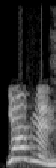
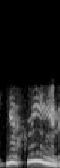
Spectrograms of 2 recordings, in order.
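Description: First: Yasmin with a z, yaz-mun; giving in to the caller's version; switched pronunciation. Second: Put-on child saying her name the usual way; first take of name. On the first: Retold or imitated. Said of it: "And then I was like". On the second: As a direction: say Yasmin as yes-min. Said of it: "I was like".

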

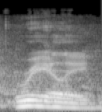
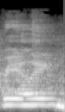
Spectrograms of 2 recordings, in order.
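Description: First: Said in the usual way. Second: Incredulous. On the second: Retold or imitated. Incredulous reply to cellmate.

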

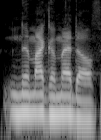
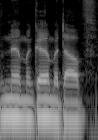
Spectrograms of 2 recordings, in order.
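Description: First: "Nurmagomedov" with MED stressed, nur-mag-o-MED-ov; correct pronunciation. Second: "Nurmagomedov" garbled as nur-ma-GUR-ma-dov; wrong pronunciation. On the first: Host showing correct names, "Nurmagomedov" as nur-mag-o-MED-ov. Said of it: "endeavour to pronounce names". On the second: Host showing others' mistake, "Nurmagomedov" as nur-ma-GUR-ma-dov. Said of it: "instead of". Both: Shown as a demonstration.

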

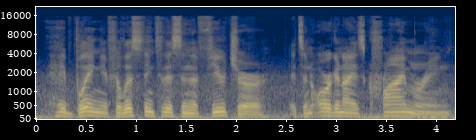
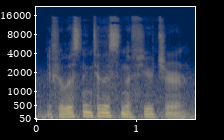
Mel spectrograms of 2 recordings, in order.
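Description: First: Clear, bright redo of the message to Bling; proper take. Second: Softer, quick, half-swallowed address to future self; hushed aside. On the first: Redoing the bit for future Bling, clearer. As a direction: say it up front this time. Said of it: "There we go. It's gonna sound like that". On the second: Talking to future Bling, quietly rushed. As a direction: mumble the message to future Bling. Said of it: "I ruined that bit". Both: Shown as a demonstration.

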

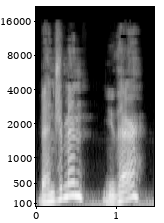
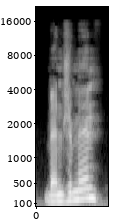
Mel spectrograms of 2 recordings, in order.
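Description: First: High, loud desperate call. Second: Higher, louder call. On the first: Father desperately calling for his son, loud high call. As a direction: shout out for him, hoping. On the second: Father calling for his lost son, loud call. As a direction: call out for him into the dark. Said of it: "I called out". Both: Acted.

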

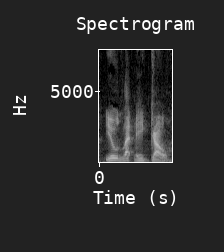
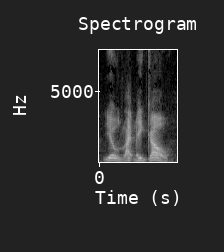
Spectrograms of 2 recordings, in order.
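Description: First: Slow, higher bratty demand; bully demanding Tom release him. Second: Slow, high, louder scream; bully screaming to be released. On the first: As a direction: demand it, dragging each word. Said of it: "demanded Andy". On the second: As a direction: scream it at him word by word. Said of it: "fairly screamed Andy". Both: A narrator's reading.

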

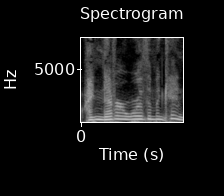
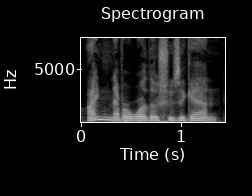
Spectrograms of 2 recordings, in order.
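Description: First: "I never wore them again" said higher, "wore" hit hard; incredulous emphasis on "wore"; emphatic repeat. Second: Said in the usual way. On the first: Real, not acted. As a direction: repeat it with disbelief, stressing "wore". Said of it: "Can you believe that?".

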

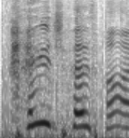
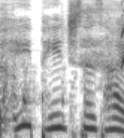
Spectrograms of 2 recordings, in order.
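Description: First: Drawn-out, high, loud mock yell; slow, exaggerated impression of yelling; imitated scream. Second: Said in the usual way. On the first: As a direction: holler it slowly so it carries far away. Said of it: "you can hear Melly screaming". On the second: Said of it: "it wasn't like".

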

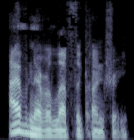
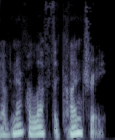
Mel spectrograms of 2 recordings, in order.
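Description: First: "I'VE never left the country", weight on the first word; stress on I'VE. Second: "I've NEVER left the country", higher pitch lifting on NEVER; retold reply leaning on "never", rising at the end; stress on NEVER. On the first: Retold or imitated. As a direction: throw it back, punching "I've". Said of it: "He goes". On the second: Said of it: "I was like".

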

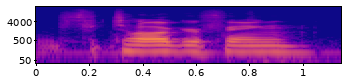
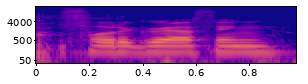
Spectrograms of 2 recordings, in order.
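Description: First: "photographing" said as fuh-TAH-gruh-fing, stress on the second syllable; mispronounced word. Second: "photographing" said FOH-tuh-graf-ing, stress on the first syllable; corrected pronunciation. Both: Shown as a demonstration. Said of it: "photographing is not a word".

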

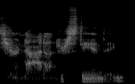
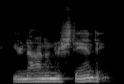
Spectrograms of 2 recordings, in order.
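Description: First: Very soft, low, near-whisper; hushed protest. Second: Said in the usual way. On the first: Retold or imitated. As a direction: say it almost under your breath. Retold plea to officer, hushed take.

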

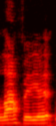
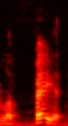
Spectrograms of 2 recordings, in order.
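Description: First: "Lafayette" as LAH-fay-ETT, with full vowels; rejected pronunciation. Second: "Lafayette" slow and loud as luh-FAY-it; Florida pronunciation. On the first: Quoting Floridians on what they're not, rejected full-vowel pronunciation. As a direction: say "Lafayette" loudly with a clear -ETT. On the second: Quoting Floridians correcting her, Florida pronunciation. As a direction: stretch the FAY in "Lafayette", weak ends. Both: Retold or imitated. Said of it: "They call, "We're not Lafayette".

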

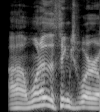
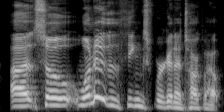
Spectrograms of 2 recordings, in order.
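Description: First: Said in the usual way. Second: Voice cracking. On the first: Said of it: "Excuse me". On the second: Real, not acted. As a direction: voice cracks upward mid-sentence. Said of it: "my voice just cracked really bad there".

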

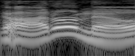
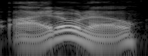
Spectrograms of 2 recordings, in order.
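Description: First: Louder, higher, carefree like found money; louder careless I don't know; breezy shrug. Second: Said in the usual way. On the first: Retold or imitated. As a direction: toss it off like it's nothing. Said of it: "as if it's, like, found money". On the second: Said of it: "And I go".

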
